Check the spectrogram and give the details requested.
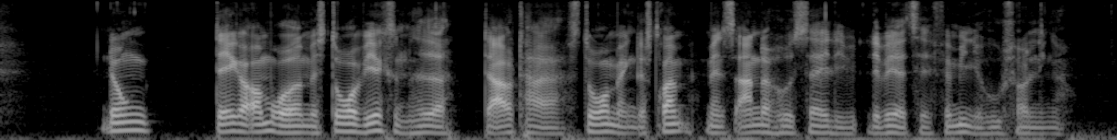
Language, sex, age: Danish, male, 28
